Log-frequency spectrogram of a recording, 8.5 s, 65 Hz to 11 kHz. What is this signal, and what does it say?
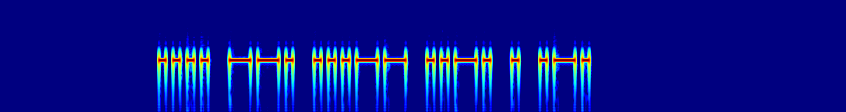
Morse code, heard as a keyed tone, about 17 wpm, 700 Hz. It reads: HG3FER
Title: DXCC-100 Call Signs - 6 Characters - Repeated 2x - 17wpm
